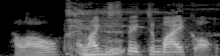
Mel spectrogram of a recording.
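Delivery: deep, formal phone voice; put-on low voice for a prank call; disguised prank-caller voice. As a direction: drop your voice low to fool him on the phone. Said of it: "no matter how you disguise your voice".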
